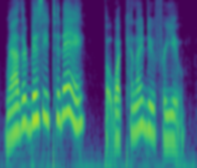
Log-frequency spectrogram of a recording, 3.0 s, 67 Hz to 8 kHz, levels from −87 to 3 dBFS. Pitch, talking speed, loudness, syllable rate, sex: 220 Hz, 225 wpm, -17 LUFS, 5.4 syllables/s, female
